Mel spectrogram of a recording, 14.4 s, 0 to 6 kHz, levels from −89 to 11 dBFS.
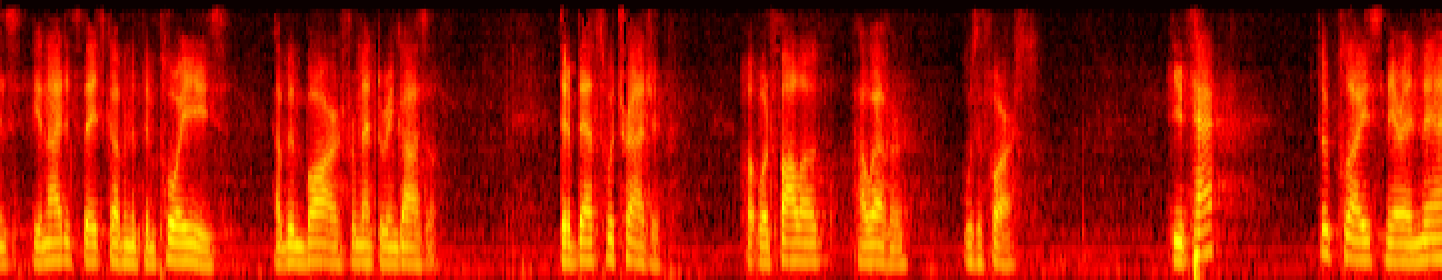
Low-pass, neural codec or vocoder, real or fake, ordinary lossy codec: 5.4 kHz; codec, 24 kHz, 0.9 kbps, WavTokenizer, medium speech release version 1; fake; AAC, 24 kbps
